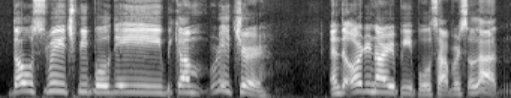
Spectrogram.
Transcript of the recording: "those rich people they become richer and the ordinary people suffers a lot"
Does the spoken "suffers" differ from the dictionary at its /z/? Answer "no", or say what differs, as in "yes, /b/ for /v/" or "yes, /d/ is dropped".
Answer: yes, /s/ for /z/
